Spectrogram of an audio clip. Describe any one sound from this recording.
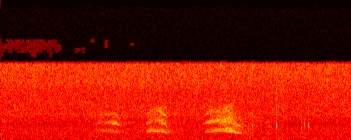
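A chimpanzee hoots a few times.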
